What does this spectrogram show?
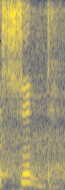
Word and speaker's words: शुद्ध: इसको क्या बोले, शुद्ध, यानी द को पूरा उच्चारण नहीं करेंगे, इसमें द यूज हो रहा है लेकिन पूरा नहीं हो रहा है, शुद्ध।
